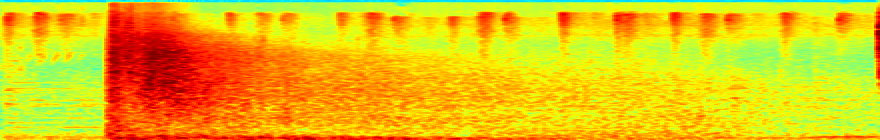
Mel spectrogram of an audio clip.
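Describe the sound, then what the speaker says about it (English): A heavy burst of gunfire from a BMP armored vehicle in an Arma PvP battle erupts after a short quiet lead-in, a loud blast whose rumble decays slowly while faint distant shots tick in the background. "More fire coming in from that BMP."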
